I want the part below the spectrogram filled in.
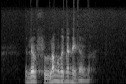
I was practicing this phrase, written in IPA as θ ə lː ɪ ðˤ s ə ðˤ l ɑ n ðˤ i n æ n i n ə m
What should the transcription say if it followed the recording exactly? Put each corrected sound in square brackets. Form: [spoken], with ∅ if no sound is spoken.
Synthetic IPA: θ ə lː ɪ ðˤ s ə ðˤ l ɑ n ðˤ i [m] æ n i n ə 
